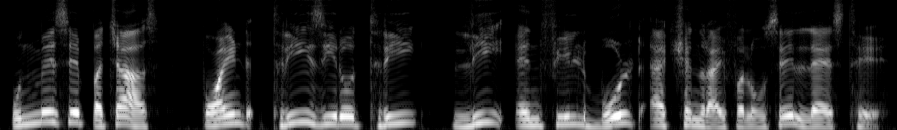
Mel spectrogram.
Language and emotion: Hindi, neutral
